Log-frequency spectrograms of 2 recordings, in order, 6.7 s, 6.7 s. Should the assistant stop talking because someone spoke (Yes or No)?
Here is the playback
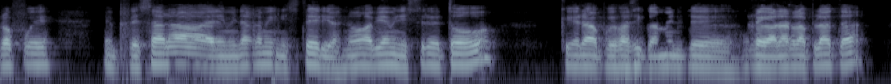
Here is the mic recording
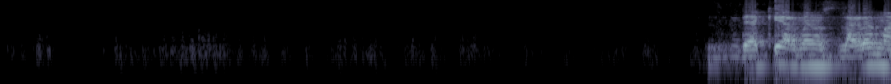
Yes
